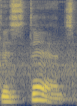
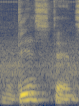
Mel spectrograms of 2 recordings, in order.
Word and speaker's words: distance: interesting way understand and the stress here is distance not distance but this distance so stress is on the first syllable not the second syllable American 10 2012 more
